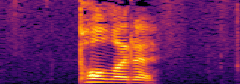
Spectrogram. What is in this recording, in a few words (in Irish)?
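"nostril", Irish; gcompris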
